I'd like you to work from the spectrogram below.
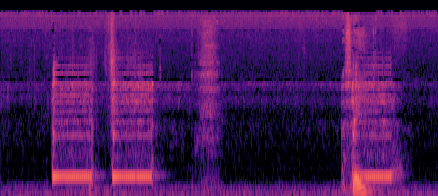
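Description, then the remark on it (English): A telephone ringing tone heard down the line during a call to Jose Mourinho: two short buzzing rings in quick succession, a pause, then another ring starting, steady and moderately loud over faint background hiss. “He's not going to pick up this phone.”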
